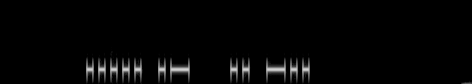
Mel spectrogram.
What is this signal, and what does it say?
Morse code, heard as a keyed tone, about 20 wpm, 700 Hz. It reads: 5A ID
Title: Field Day Exchanges Encore - 20wpm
